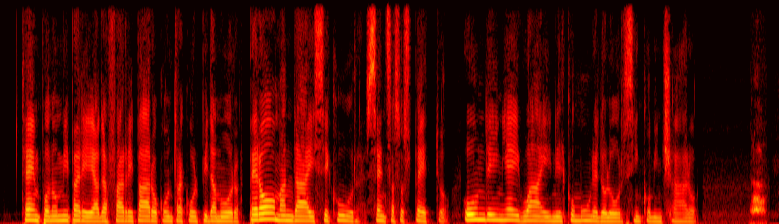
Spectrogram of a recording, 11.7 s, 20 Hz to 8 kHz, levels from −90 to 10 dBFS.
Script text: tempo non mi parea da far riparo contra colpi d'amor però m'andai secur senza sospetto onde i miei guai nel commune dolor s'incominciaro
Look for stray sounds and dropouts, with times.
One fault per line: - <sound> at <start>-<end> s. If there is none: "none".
- bark at 11.2-11.5 s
